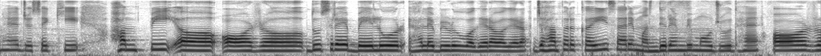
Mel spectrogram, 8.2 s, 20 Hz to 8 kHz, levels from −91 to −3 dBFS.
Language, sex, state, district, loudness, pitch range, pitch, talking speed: Hindi, female, Bihar, Bhagalpur, -20 LUFS, 215-235 Hz, 225 Hz, 155 wpm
